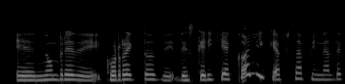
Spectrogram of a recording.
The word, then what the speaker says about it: Escherichia: ni éstas es mayúscula se escribe eric ya y se pronuncia escherichia otra forma de escribir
